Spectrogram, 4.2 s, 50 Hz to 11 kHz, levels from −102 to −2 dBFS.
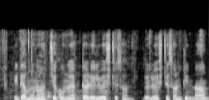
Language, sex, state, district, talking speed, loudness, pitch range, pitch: Bengali, male, West Bengal, Paschim Medinipur, 185 wpm, -18 LUFS, 135-155 Hz, 145 Hz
